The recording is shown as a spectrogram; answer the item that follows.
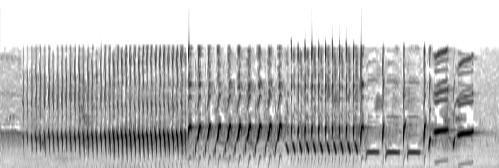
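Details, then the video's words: Canary singing as a tutor for non-singing or weak-voiced canaries: a long rolling buzzy trill building over two seconds, then rapid clipped high notes, followed by slower separate whistles and a few falling slurs. "اذا عندك كناري لا يغرد أو ضعيف الصوت أتركه يستمع اهذا الغناء"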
